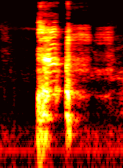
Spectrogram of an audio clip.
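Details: A young boy imitates his older sister's cough with two short, sharp bursts in quick succession; a deliberate, play-acted dry cough.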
